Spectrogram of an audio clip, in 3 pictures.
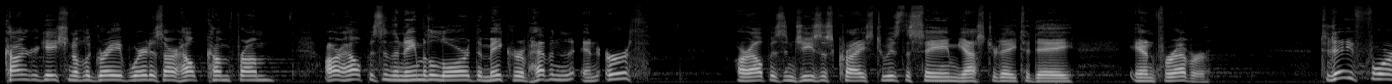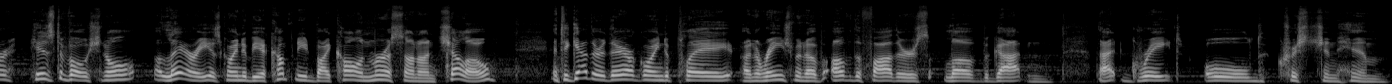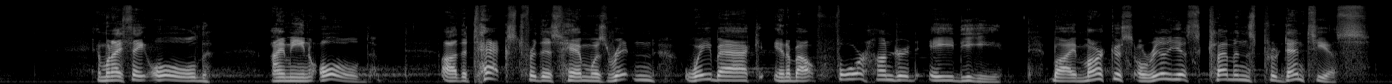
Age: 50-69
